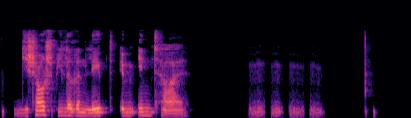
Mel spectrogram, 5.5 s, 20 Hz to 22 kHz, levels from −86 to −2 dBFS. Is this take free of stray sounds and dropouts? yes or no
no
